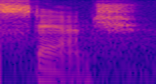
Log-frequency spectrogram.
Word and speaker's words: stanch: No, it's stanch. It's spelled the same way. No, it's not. Staunch, Is it like, not? no, a staunch supporter is Staunch, and to stanch the blood flow is Stanch. There's no U in it.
